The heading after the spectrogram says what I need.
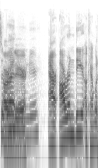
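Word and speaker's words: Arondir: I think my biggest gripe was Arendor. Is that how you pronounce it, Brett? Arendir.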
